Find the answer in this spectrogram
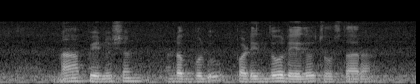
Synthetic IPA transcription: nʔaːpenuʂɐn | ɳɖɐbːuɽupɐɽind̪o̞ːleːd̪o̞ːt͡ʃuːst̪aːɾaː

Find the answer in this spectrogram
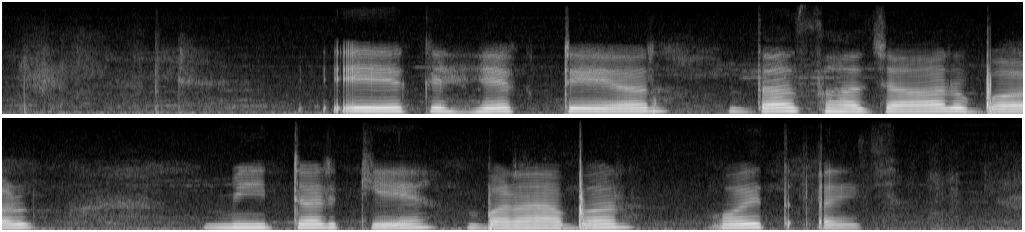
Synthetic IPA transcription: ekɦekʈeəɾ | d̪əsɦəd͡ʒaɾbəɾɡ | miʈəɾkebəɾabəɾ | ɦojt̪əjt͡ʃʰ

